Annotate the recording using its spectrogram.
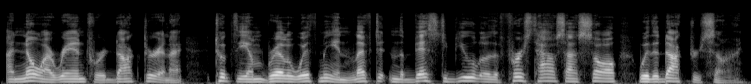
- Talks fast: Yes, fast, 240 wpm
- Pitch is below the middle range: Yes, low, 125 Hz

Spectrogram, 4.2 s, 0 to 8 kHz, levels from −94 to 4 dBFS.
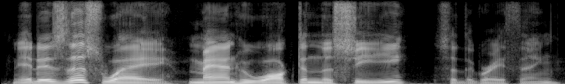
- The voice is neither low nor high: No, low, 105 Hz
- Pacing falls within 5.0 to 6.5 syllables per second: No, 4.0 syllables/s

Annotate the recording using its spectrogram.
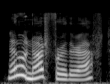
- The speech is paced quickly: Yes, fast, 220 wpm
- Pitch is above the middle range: Yes, very high, 285 Hz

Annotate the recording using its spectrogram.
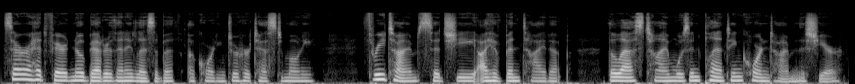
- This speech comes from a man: No, female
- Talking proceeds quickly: Yes, fast, 210 wpm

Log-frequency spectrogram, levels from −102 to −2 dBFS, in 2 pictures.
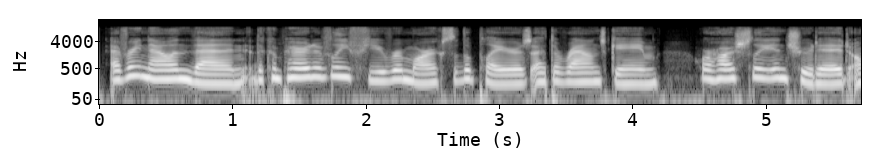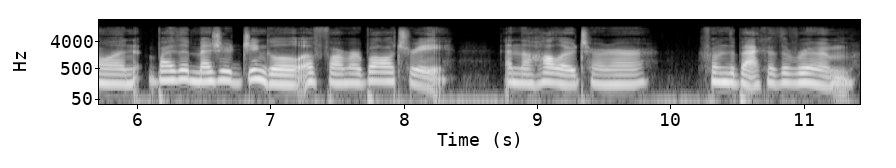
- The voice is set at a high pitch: Yes, high, 195 Hz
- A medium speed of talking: Yes, average, 190 wpm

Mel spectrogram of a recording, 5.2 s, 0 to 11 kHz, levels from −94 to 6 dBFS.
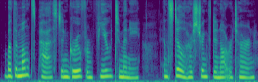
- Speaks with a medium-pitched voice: No, high, 225 Hz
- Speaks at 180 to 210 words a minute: Yes, average, 200 wpm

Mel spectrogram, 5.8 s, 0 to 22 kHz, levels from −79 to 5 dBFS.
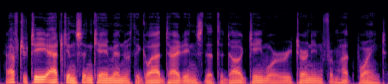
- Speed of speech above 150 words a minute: Yes, average, 185 wpm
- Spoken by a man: Yes, male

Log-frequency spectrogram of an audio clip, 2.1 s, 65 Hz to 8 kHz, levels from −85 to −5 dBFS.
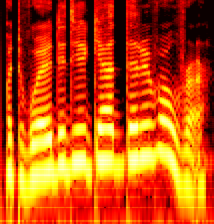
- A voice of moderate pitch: No, high, 220 Hz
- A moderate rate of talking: Yes, average, 195 wpm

